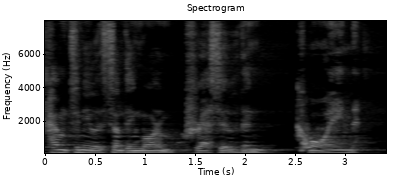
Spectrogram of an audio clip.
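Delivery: a little hiss running through the words. Voicing a character who turns down gold, hissing a little. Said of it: "She hisses at you a little bit".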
